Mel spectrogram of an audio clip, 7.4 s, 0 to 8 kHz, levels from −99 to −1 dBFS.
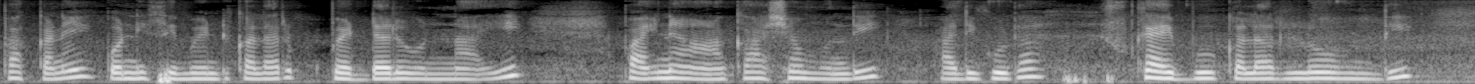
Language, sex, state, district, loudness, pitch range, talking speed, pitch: Telugu, female, Telangana, Mahabubabad, -18 LUFS, 200-225 Hz, 120 wpm, 210 Hz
